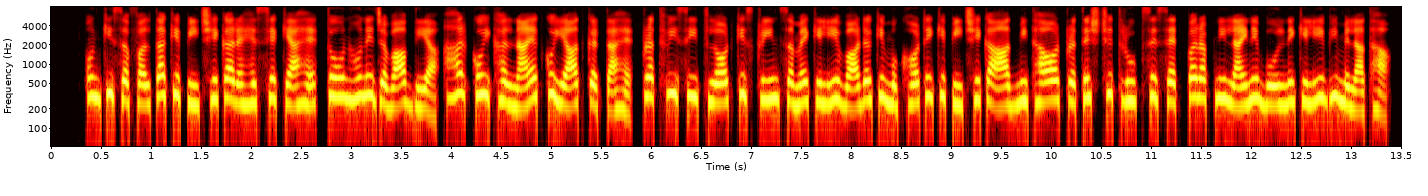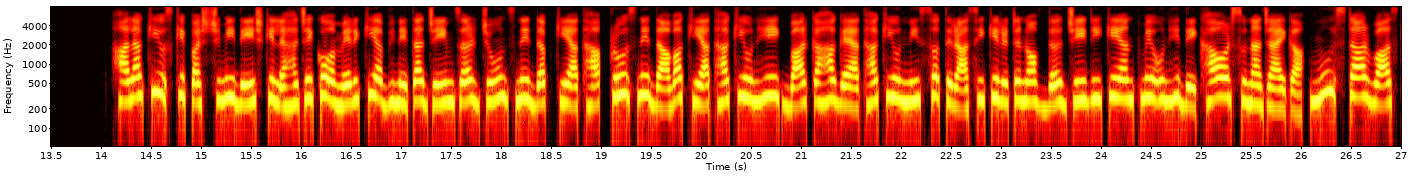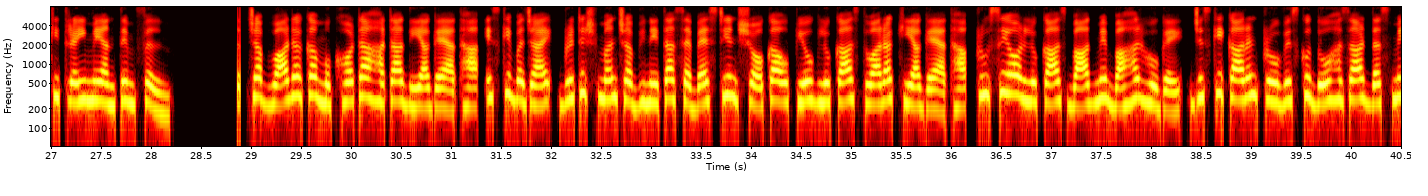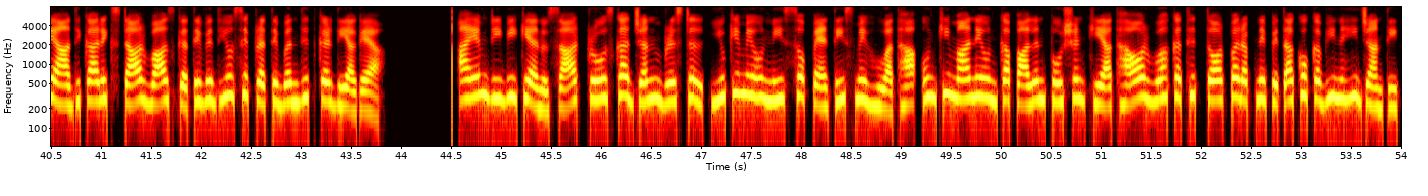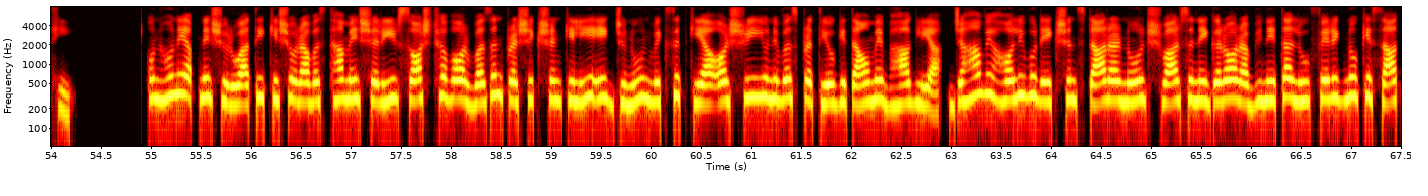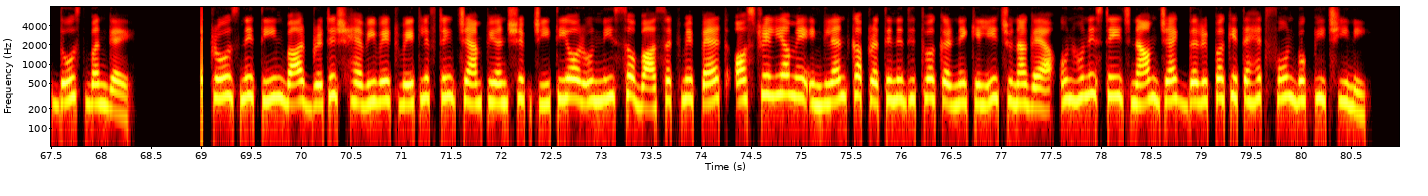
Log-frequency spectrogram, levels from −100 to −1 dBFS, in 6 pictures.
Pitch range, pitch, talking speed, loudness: 245-295 Hz, 270 Hz, 185 wpm, -23 LUFS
